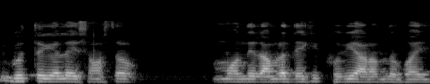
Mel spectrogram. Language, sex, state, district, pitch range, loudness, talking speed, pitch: Bengali, male, West Bengal, Kolkata, 120-130 Hz, -26 LUFS, 125 wpm, 130 Hz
